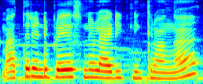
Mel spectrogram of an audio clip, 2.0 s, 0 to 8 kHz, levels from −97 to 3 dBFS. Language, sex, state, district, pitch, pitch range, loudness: Tamil, female, Tamil Nadu, Kanyakumari, 245 Hz, 225-270 Hz, -14 LUFS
